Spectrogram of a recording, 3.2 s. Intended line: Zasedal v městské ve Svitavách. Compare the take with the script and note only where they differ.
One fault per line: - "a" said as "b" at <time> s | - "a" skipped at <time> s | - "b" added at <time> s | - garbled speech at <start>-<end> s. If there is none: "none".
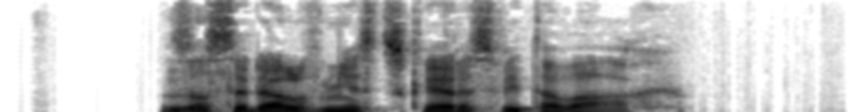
none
